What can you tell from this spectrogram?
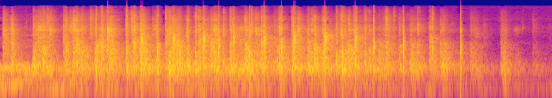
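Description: A small crowd applauding: many hands clapping at once. The clapping thickens within the first second, holds steady, then thins out and stops about five seconds in.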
